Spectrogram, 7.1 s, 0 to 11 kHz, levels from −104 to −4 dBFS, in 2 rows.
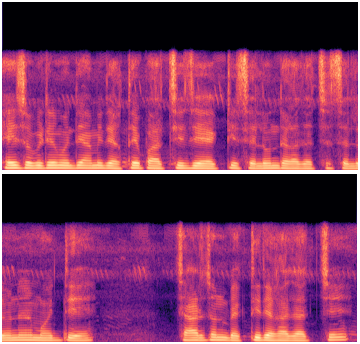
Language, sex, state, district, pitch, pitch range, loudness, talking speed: Bengali, male, Assam, Hailakandi, 155 Hz, 150-165 Hz, -16 LUFS, 145 wpm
